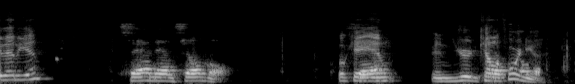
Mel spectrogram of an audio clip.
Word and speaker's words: San Anselmo: San Anselmo. Aha. Yeah, see, my eyes are getting bad too. Yeah. How do you say that again? San Anselmo.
